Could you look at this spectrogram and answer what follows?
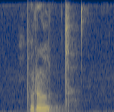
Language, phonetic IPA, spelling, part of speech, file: Czech, [ˈprut], prut, noun, Cs-prut.ogg
- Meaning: rod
